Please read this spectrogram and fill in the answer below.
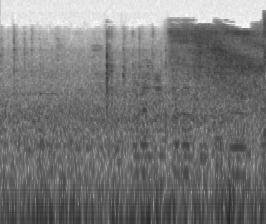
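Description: Aerosol spray-paint can hissing as a line is sprayed onto a wall, starting a little over halfway through, over a steady low rumble.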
